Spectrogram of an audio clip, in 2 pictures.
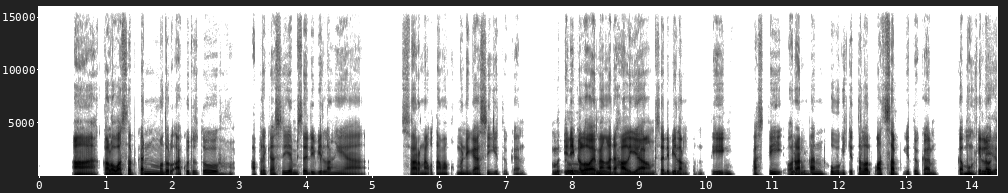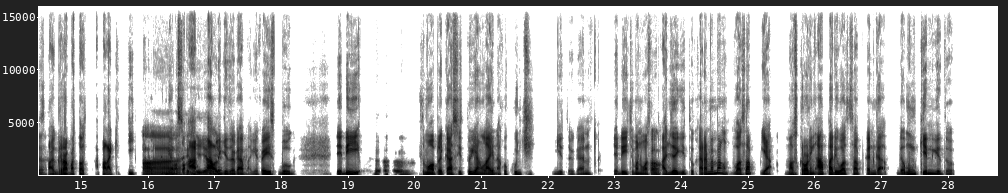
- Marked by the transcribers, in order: tapping; other background noise; tongue click; in English: "scrolling"
- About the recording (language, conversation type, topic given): Indonesian, podcast, Bagaimana kamu mengatur waktu di depan layar supaya tidak kecanduan?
